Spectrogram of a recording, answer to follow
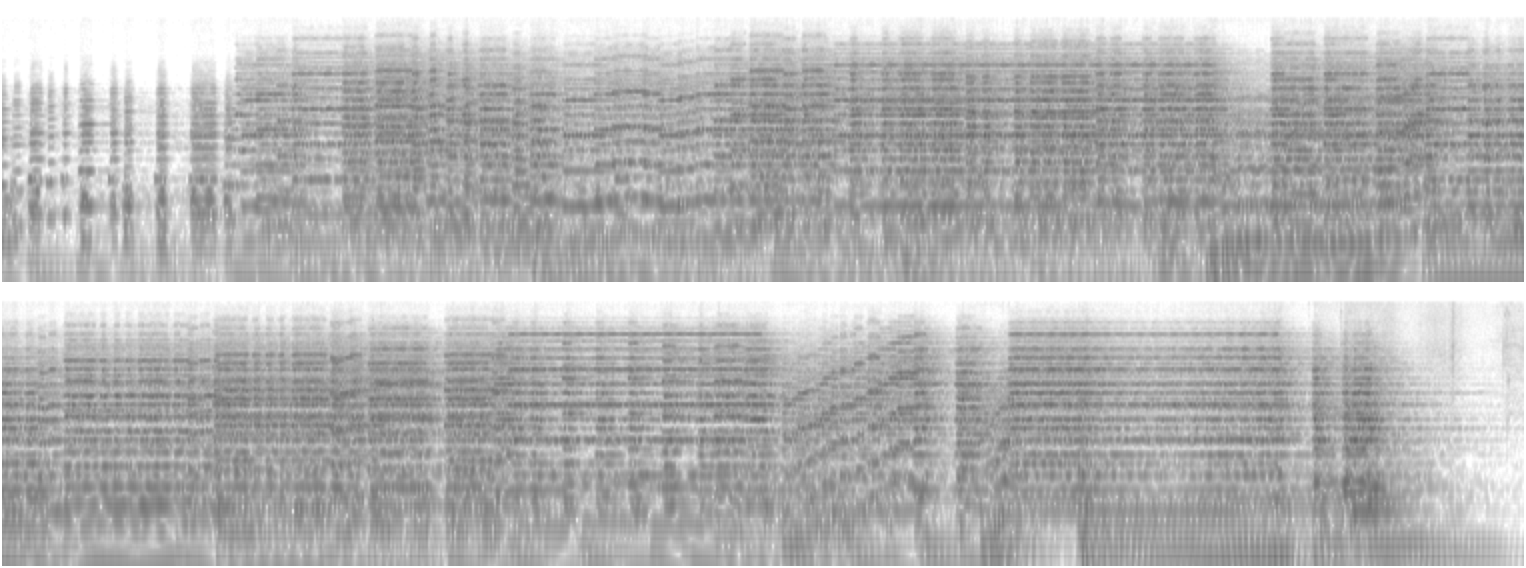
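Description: Lowrey Fanfare electronic home organ played with its organ voices, chords and melody over a low bass line, fuller after the first couple of seconds and dying away at the end.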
